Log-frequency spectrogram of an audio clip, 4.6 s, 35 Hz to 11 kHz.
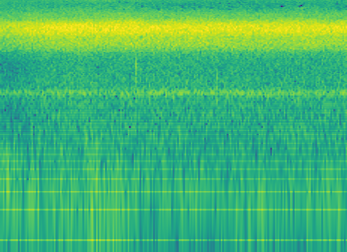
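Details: Cicadas massed in Middlesex County, New Jersey, in June 2013, producing a continuous high, shimmering drone with a fainter steady lower tone beneath, unbroken throughout, over a soft low rumble of wind or distant traffic.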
